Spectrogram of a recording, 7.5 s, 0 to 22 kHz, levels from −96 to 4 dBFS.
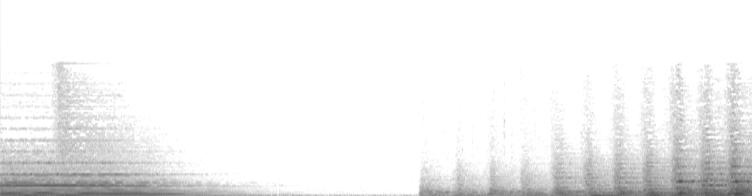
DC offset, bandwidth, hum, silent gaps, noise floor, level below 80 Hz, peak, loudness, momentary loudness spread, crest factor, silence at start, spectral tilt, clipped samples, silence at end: under 0.1%; 14.5 kHz; none; none; -77 dBFS; -52 dBFS; -18 dBFS; -38 LUFS; 19 LU; 22 dB; 0 s; -7 dB/octave; under 0.1%; 0 s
